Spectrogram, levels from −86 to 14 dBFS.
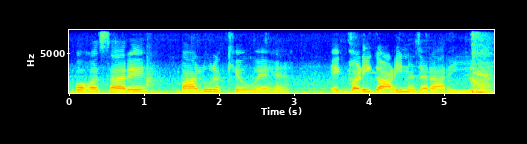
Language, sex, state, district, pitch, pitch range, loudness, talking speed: Hindi, female, Bihar, West Champaran, 245 Hz, 235-250 Hz, -15 LUFS, 140 wpm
